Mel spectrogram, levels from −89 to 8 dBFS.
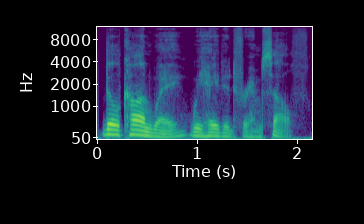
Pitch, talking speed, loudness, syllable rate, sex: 110 Hz, 165 wpm, -19 LUFS, 4.5 syllables/s, male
